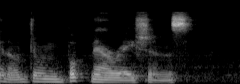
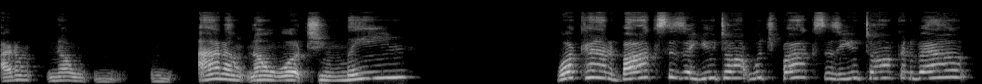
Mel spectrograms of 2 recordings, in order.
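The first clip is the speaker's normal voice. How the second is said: imitating the lady; 12 semitones higher than usual. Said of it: "kinda like".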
